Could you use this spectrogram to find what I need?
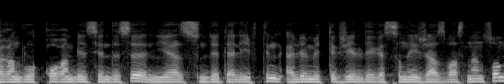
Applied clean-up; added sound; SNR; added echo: none; none; none; none.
